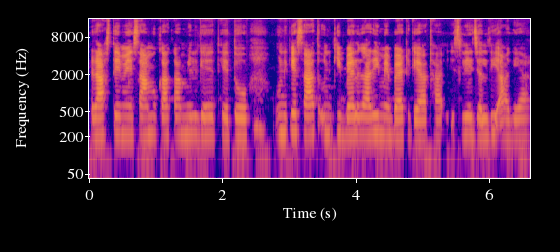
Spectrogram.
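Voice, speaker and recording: A woman voicing a kind boy, an older brother who speaks calmly and soothingly in a storybook tale. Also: medium pitch, a little slow, lightly acted. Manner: soothing, reasonable.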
